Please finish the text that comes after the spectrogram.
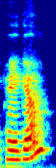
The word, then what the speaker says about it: Pejgan: how to pronounce it would you like to pronounce it for us yeah um so my name is a nickname pagan nice well for anyone who doesn't know who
